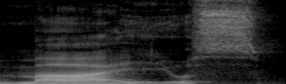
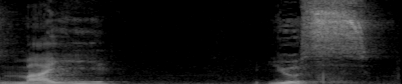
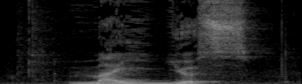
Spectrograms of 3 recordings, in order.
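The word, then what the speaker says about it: maius: over it is misleading because it's the way the dictionary is telling us that the following consonant is a double consonant and so it's my use and the letter i is actually a yep it's continental and it's doubled my use similarly if you look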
